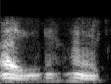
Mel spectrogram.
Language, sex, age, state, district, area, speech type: Odia, male, 18-30, Odisha, Subarnapur, urban, conversation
